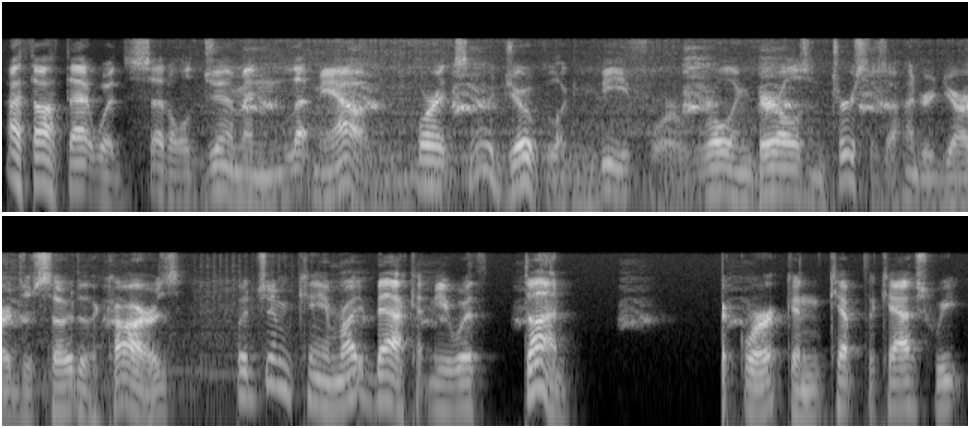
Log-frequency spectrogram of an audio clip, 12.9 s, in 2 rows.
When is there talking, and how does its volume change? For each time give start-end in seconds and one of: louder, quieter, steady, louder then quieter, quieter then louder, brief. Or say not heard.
0.0-10.2 steady
11.2-12.8 brief.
